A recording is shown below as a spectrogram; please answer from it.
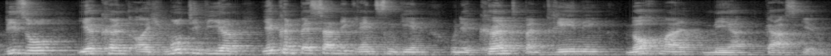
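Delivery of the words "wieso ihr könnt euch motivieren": ordinary talk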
